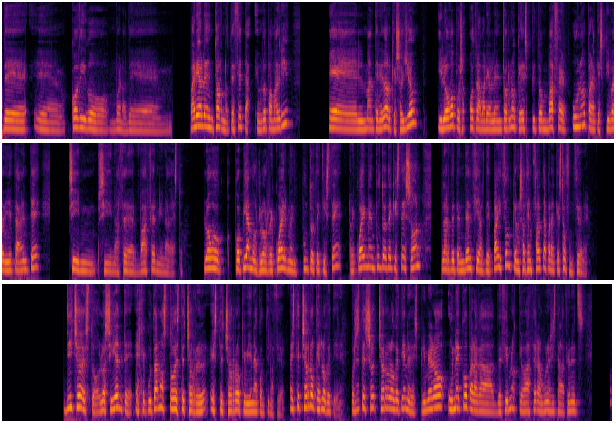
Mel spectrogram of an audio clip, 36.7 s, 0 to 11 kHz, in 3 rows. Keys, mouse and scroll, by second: 2.8 click, 3.3 click, 26.4-29.5 drag, 30.8 click, 33.2-34.7 drag.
